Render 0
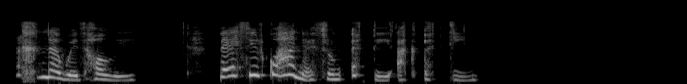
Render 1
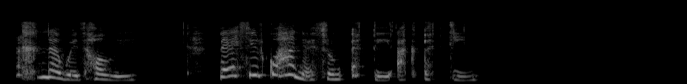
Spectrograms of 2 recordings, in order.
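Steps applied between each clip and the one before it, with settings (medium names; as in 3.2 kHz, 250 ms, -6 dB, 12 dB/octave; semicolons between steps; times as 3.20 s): high-pass 270 Hz 24 dB/octave; band-stop 420 Hz, Q 12; in parallel at 0 dB: compression, threshold -37 dBFS, peak gain reduction 14 dB; on the sum: trim -8.5 dB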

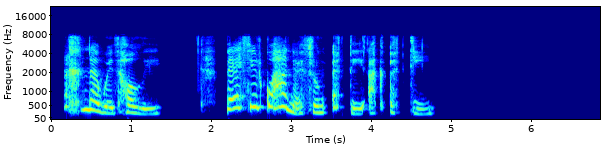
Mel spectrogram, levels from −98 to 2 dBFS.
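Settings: vibrato 0.58 Hz 27 cents; trim -2 dB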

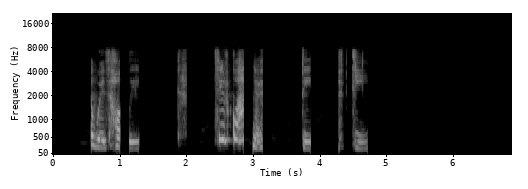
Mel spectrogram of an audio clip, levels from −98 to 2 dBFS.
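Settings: trance gate "x...xxx.x...." 105 bpm -60 dB; trim +3 dB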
